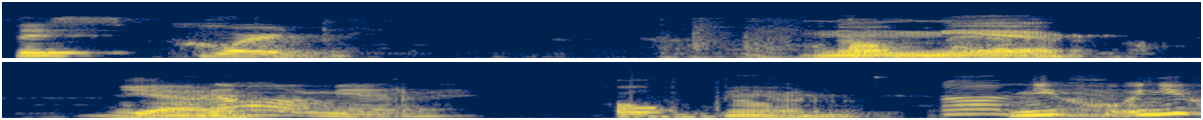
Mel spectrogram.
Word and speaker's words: номер: How do we pronounce this word? Номер. Номер. Не хомер, номер.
